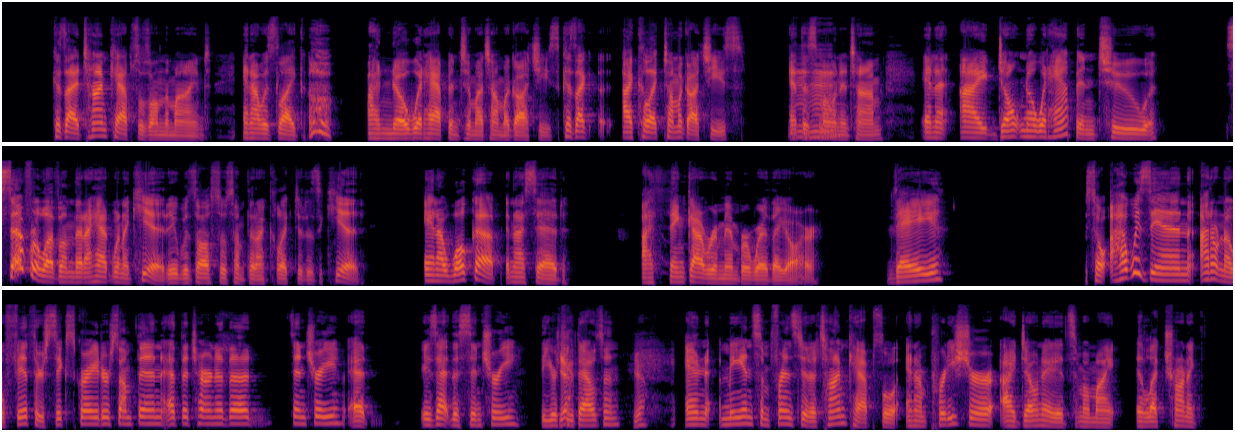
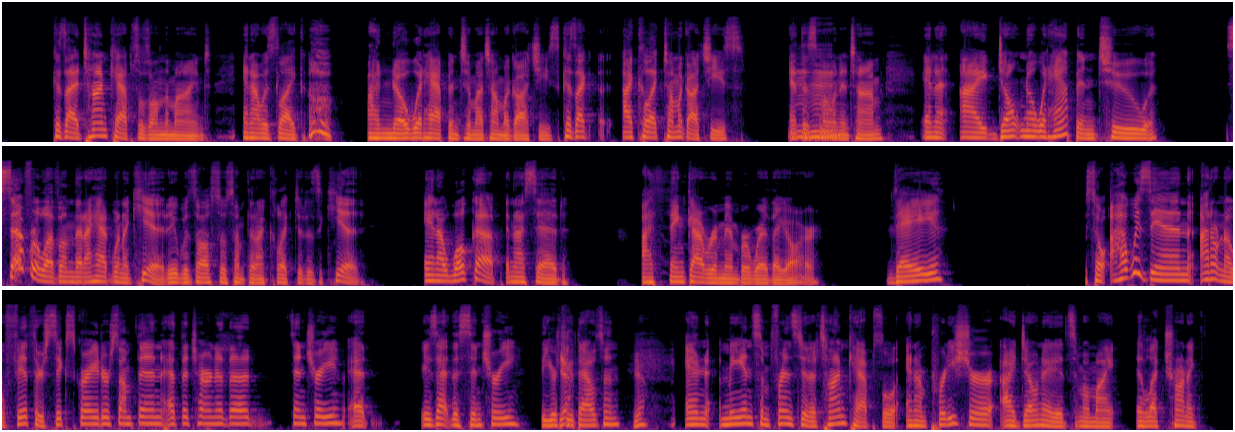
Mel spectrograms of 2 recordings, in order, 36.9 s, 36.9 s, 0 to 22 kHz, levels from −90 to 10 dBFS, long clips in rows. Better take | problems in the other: second | thin; very; fading below 550 Hz

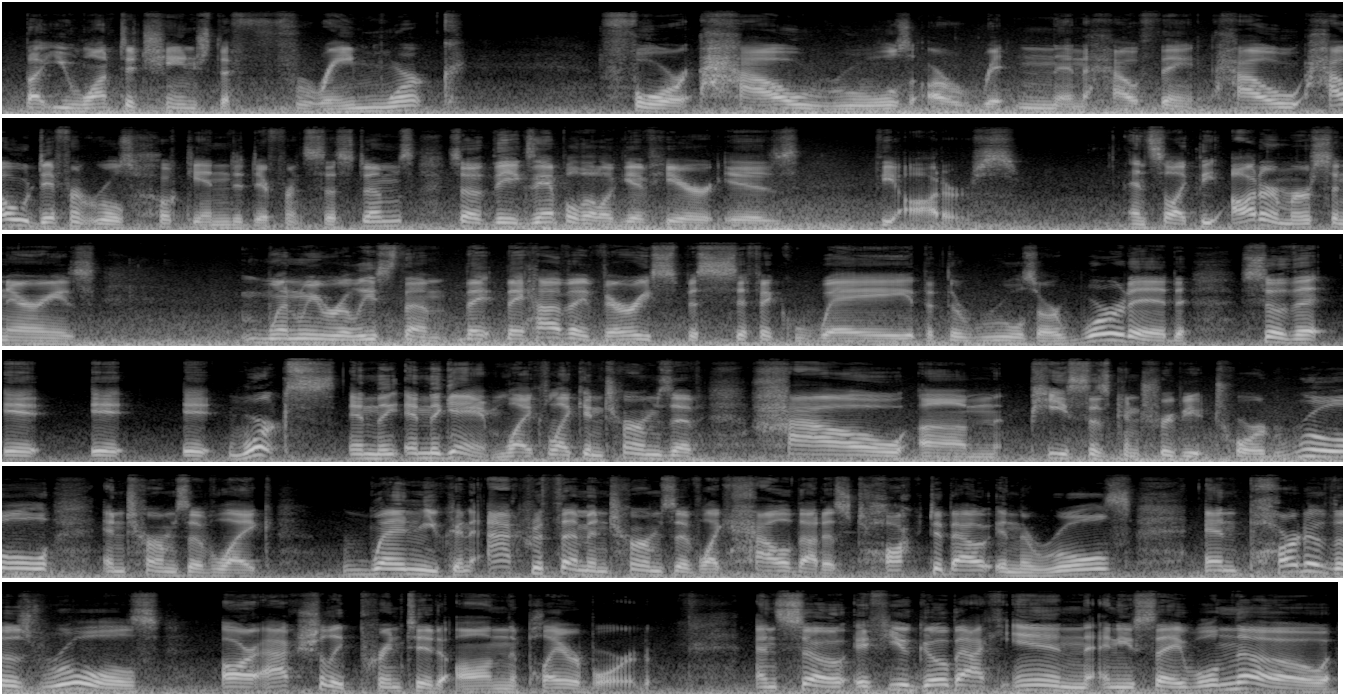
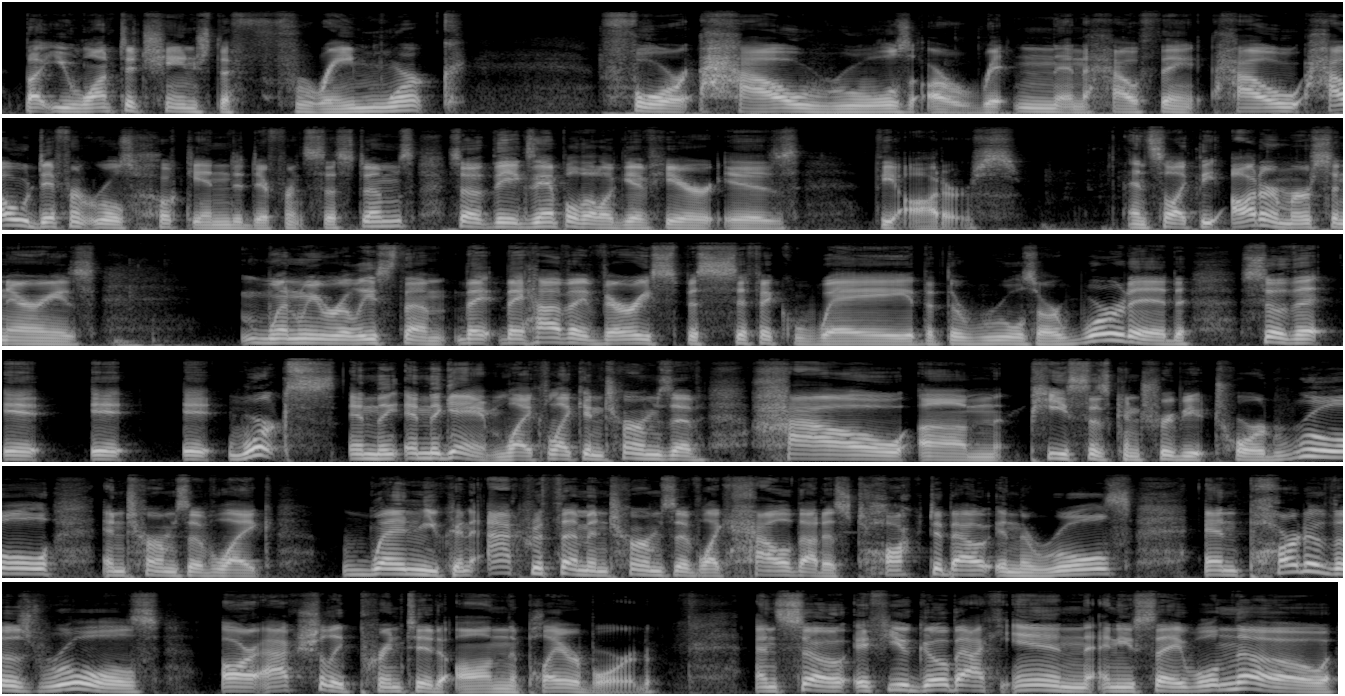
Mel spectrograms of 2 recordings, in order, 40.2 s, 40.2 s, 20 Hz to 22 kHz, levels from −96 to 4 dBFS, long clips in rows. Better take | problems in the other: second | wind noise on the microphone; occasional gusts; 20 dB below the speech

